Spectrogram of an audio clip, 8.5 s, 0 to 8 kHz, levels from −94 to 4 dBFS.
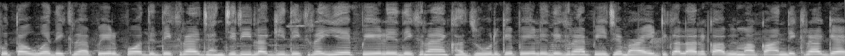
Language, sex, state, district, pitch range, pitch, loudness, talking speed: Hindi, female, Bihar, Gopalganj, 215-230 Hz, 225 Hz, -16 LUFS, 260 wpm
